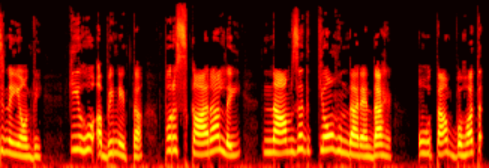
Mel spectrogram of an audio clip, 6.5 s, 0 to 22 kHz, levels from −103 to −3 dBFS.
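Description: No dropouts, clicks, distortion, level jumps or timing errors are audible anywhere in this speech.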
